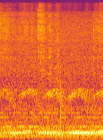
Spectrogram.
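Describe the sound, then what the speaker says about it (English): Sirens wail somewhere outside, a steady tonal drone with slow rising and falling pitch that stays fairly constant and continuous for the whole moment, with no talking over it. "Do you hear these sirens out here?"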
